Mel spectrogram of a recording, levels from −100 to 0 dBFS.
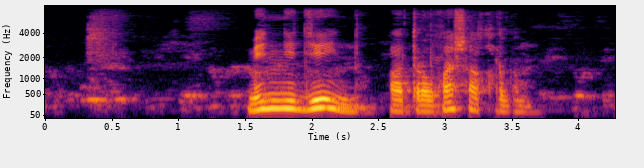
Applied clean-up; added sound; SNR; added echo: none; none; none; none.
